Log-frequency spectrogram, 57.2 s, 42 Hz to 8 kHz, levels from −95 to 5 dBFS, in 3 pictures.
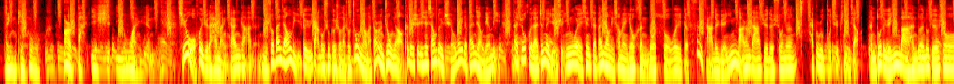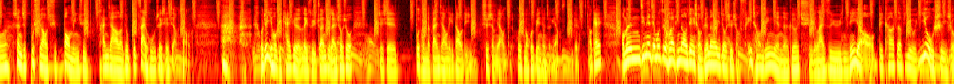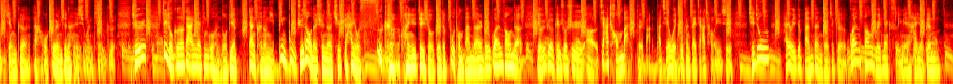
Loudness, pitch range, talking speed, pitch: -17 LUFS, 100-130 Hz, 355 characters per minute, 115 Hz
